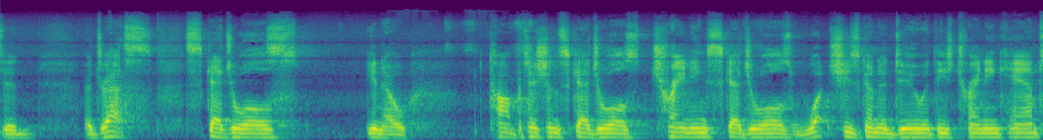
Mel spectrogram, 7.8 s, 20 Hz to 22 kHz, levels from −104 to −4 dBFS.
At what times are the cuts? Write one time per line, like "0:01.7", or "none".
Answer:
none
